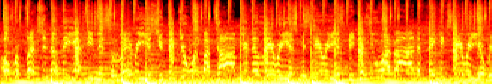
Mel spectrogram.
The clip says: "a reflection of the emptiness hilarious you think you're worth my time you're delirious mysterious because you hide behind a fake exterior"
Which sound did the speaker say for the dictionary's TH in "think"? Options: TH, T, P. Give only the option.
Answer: TH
